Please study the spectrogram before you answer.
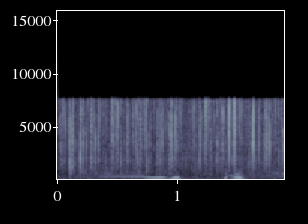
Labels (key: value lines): label: biophony, cascading saw
recorder: SoundTrap 600 or HydroMoth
